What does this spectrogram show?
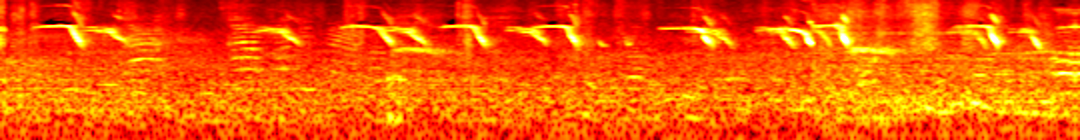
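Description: Birds chirping: many short high chirps, each sliding quickly downward, repeating several times a second over a low background hum of the yard.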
